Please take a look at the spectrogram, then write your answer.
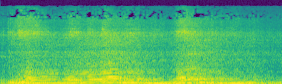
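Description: car engine revving

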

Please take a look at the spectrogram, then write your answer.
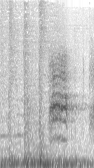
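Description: ravens cawing

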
